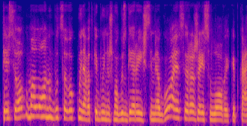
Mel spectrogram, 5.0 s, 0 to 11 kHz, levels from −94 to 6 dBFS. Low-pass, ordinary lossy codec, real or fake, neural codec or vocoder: 9.9 kHz; Opus, 16 kbps; fake; vocoder, 48 kHz, 128 mel bands, Vocos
